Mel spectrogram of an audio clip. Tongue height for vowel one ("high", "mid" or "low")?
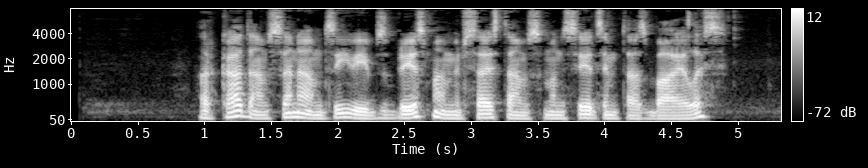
low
